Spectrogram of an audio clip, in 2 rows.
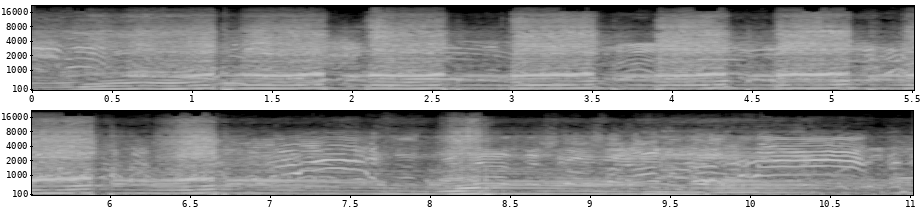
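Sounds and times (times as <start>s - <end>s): car engine revving high: 0.0s - 11.0s
tyres squealing: 0.0s - 11.0s.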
